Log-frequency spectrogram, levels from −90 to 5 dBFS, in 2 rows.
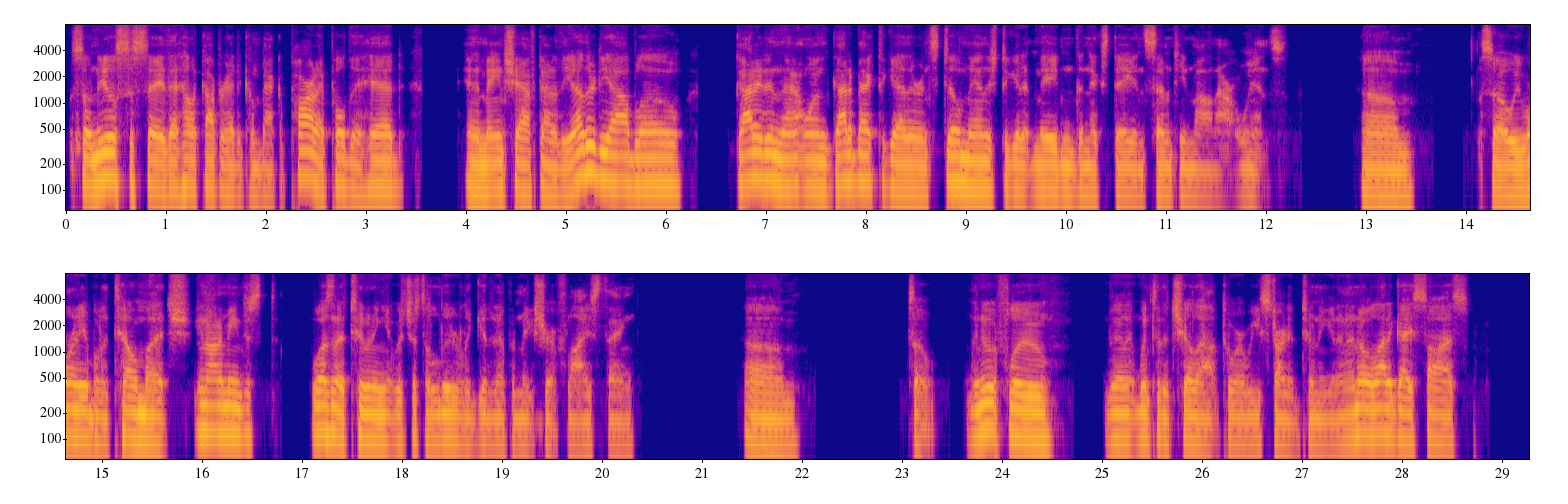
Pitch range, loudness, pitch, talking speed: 90-110 Hz, -17 LUFS, 100 Hz, 225 wpm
